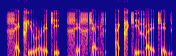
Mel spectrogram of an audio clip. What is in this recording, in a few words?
old computer voice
